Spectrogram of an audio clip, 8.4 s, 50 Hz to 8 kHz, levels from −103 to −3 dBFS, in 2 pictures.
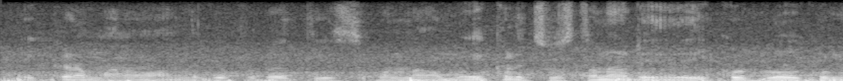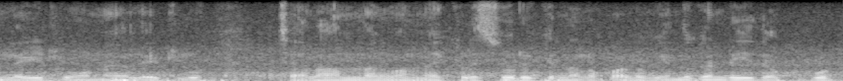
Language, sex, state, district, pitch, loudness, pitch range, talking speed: Telugu, male, Andhra Pradesh, Visakhapatnam, 100 Hz, -19 LUFS, 95-100 Hz, 140 wpm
